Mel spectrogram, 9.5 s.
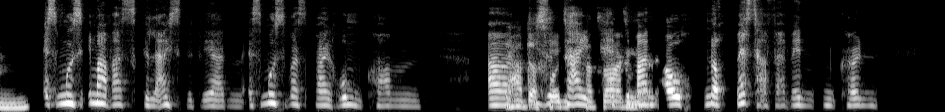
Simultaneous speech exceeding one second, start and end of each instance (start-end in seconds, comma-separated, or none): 5.0-6.5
